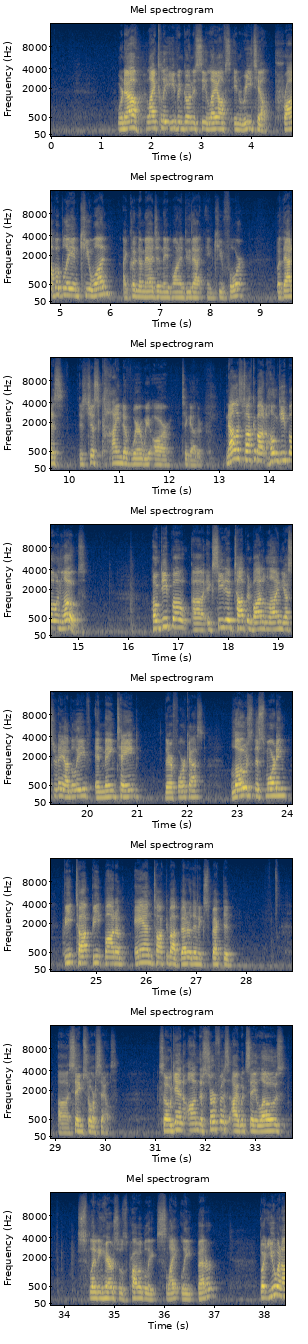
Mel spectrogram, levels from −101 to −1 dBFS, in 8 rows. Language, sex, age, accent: English, male, 40-59, American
